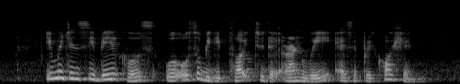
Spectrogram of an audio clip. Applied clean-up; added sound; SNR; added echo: none; none; none; none.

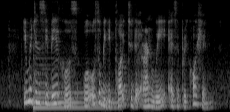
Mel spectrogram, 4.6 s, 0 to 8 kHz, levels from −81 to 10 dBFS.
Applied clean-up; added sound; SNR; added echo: none; Electric guitar / Strum; 6 dB; none.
